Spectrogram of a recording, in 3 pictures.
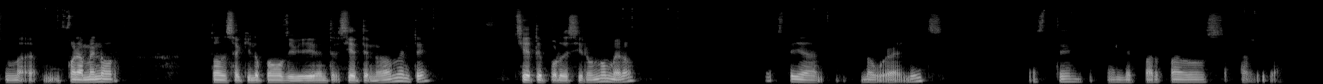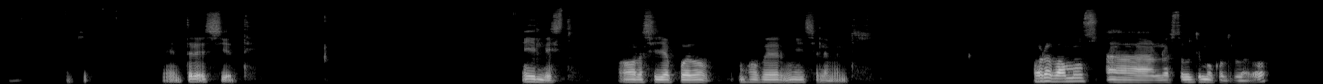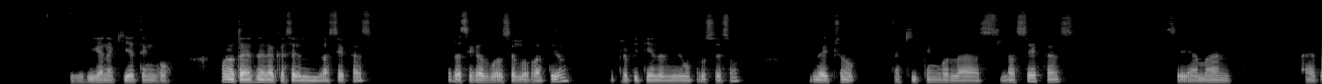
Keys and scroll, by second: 1.7 shift+7, 3.0 shift+7, 15.4 shift+7, 16.6 7, 28.6 space.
